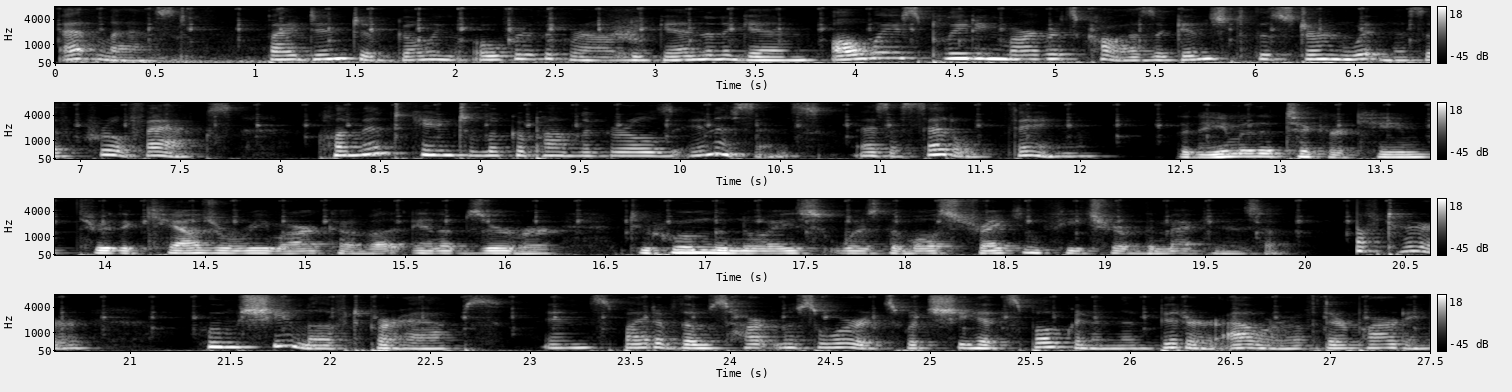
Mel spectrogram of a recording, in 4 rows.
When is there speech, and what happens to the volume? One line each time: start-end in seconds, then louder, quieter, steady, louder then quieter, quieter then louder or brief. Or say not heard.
0.0-27.4 steady.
